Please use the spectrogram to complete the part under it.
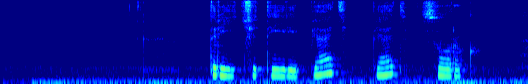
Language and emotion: Russian, neutral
